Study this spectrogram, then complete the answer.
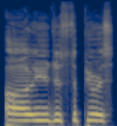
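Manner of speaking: high, cooing sarcastic gush; simpering mock fan. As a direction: parody the adoring fans. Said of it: "they're like".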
